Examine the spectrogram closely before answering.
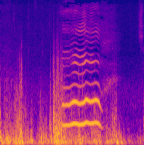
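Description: wind blowing into microphone

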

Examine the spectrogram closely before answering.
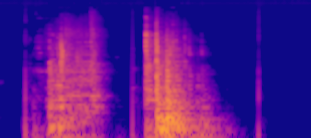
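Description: door being shut quickly

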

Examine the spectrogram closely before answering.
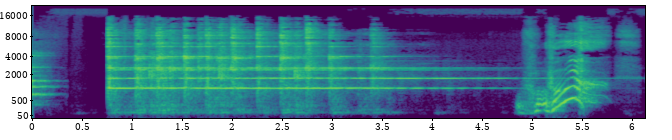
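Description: victory bell ringing

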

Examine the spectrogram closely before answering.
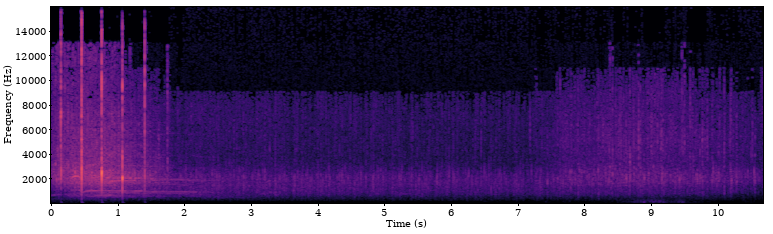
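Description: audience applause and cheering

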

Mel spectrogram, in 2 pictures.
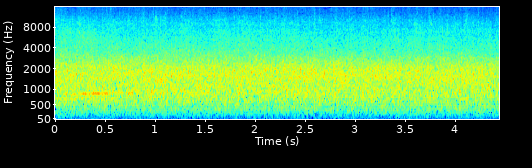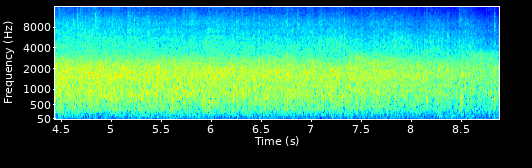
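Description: audience clapping

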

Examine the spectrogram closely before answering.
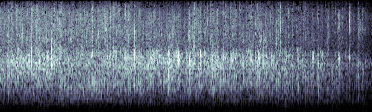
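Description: audience clapping hands

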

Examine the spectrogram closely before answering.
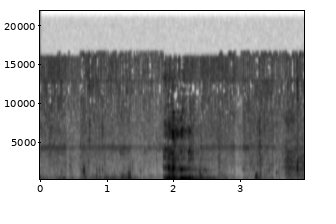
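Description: coughing

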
